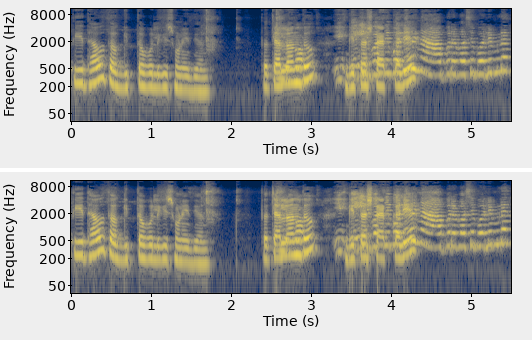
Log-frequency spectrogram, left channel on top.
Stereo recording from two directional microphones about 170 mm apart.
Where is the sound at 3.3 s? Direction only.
Centre (ahead or behind).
